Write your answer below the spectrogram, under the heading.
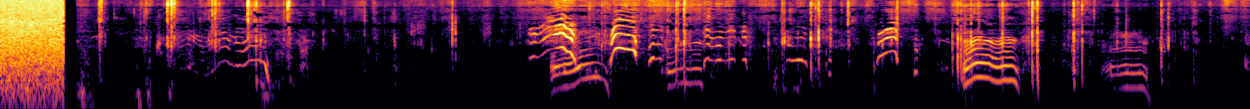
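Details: Wild African spotted hyena calling to the rest of the clan, a run of rising, arched whooping cries repeated in bursts with breaks between, amid outdoor quiet and a brief burst of noise at the start.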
